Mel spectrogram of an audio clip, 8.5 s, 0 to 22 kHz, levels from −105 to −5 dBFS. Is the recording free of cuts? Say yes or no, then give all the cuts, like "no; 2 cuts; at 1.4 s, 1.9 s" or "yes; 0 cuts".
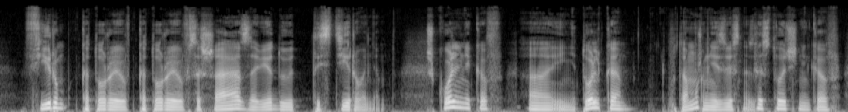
no; 5 cuts; at 1.3 s, 4.3 s, 5.2 s, 7.0 s, 7.5 s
